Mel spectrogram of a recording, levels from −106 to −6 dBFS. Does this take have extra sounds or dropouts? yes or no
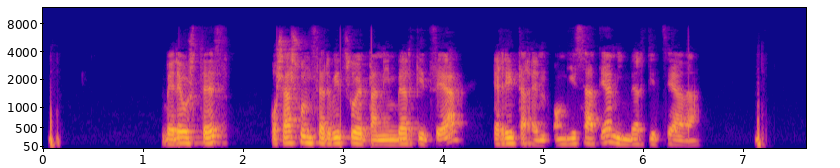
no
